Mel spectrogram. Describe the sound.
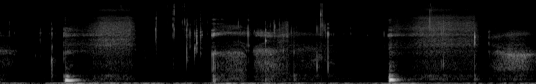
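Food being chewed, with crunchy, clicking mouth sounds and two sharper, louder bites that stand out among quieter chewing.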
